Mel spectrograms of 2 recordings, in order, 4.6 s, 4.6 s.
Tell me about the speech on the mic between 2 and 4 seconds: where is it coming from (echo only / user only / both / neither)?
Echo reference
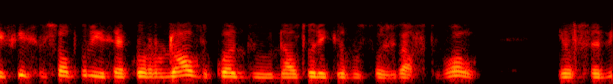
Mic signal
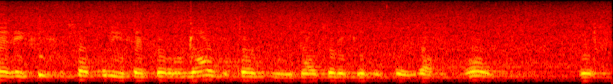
echo only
